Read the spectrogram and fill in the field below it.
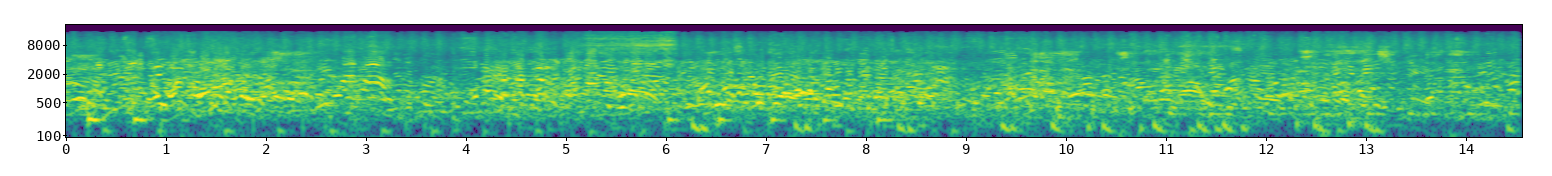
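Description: A large outdoor crowd chatters and calls out loudly all around.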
